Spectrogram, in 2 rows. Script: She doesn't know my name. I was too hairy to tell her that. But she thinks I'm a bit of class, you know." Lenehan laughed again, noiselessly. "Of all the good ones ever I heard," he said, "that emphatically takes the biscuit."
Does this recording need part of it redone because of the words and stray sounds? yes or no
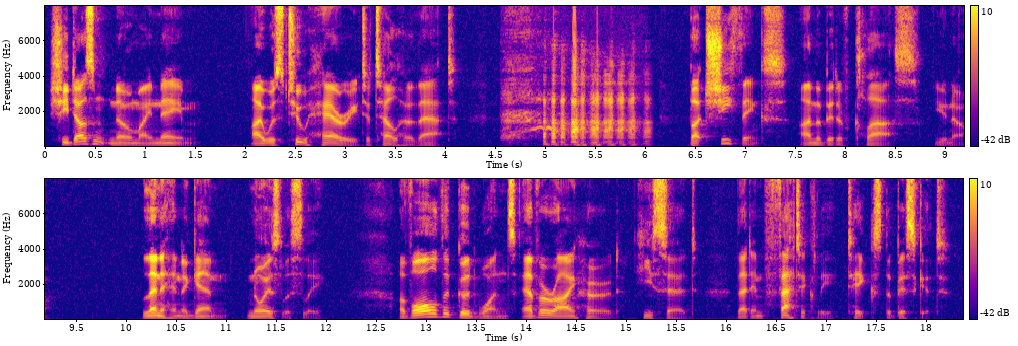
yes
